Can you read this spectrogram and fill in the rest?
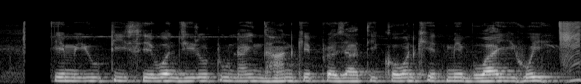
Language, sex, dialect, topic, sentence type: Bhojpuri, male, Northern, agriculture, question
